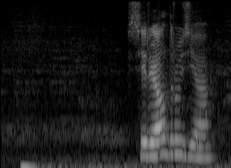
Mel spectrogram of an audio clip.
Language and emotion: Russian, neutral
